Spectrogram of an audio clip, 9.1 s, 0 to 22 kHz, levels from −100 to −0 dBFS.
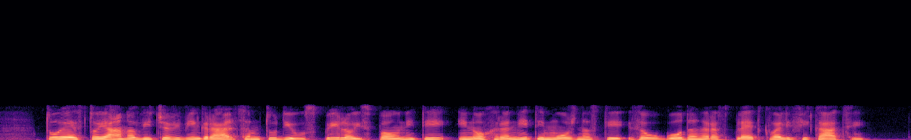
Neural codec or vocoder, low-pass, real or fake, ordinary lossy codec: vocoder, 22.05 kHz, 80 mel bands, Vocos; 5.4 kHz; fake; none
